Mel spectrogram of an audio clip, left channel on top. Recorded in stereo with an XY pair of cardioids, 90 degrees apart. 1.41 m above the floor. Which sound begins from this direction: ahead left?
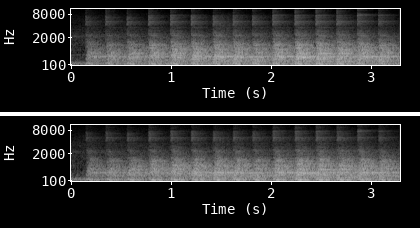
Hammering, at 0.1 s.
